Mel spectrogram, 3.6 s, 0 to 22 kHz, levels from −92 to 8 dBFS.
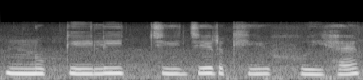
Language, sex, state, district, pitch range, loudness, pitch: Hindi, female, Himachal Pradesh, Shimla, 230-250 Hz, -13 LUFS, 235 Hz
